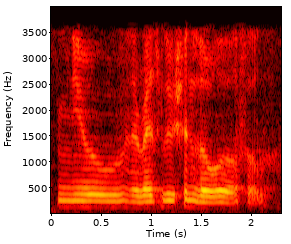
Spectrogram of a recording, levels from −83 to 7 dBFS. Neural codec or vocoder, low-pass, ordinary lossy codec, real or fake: codec, 16 kHz, 2 kbps, FunCodec, trained on Chinese and English, 25 frames a second; 3.6 kHz; AAC, 24 kbps; fake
